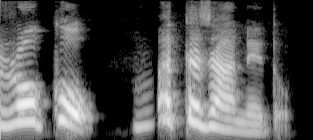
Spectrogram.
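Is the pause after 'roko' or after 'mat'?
after roko. There is a pause right after 'roko'.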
